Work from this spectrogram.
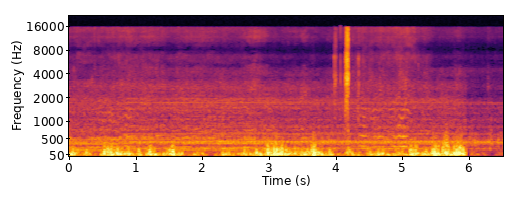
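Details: Honey bees at an opened hive, young bees coming out of brood cells; continuous low droning buzz with uneven surges, a brief sharp click near the end, then the hum drops quieter.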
